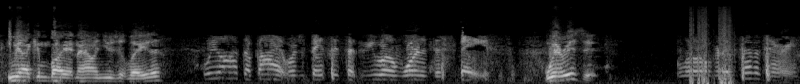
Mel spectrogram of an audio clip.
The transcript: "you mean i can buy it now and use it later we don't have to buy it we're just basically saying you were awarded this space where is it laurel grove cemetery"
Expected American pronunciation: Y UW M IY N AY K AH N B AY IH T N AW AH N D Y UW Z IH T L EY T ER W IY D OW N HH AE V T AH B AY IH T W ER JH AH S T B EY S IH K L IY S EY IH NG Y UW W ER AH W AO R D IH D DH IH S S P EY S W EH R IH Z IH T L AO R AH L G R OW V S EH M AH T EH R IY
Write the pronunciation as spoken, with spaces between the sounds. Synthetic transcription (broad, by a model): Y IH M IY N AY K AH N B AY IH T N AW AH N Y UW Z IH T L EY T ER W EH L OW L HH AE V T AH B AY IH T W ER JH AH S B EY S IH K L IY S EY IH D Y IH W ER AH W AO R D IH D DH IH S S P EY S W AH R IH Z IH T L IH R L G R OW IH S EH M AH T EH R IY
